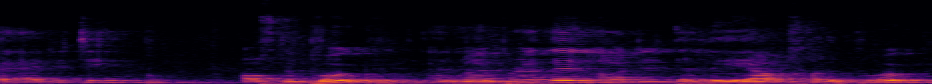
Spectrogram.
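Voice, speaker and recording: Audible room echo plus noticeable background noise. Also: woman. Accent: Tamil. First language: Tamil. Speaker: author and corporate trainer. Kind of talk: book launch speech.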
